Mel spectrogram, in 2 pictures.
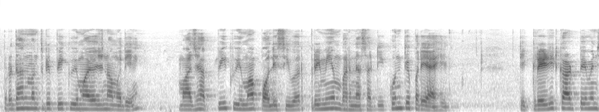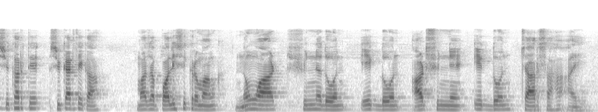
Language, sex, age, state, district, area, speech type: Marathi, male, 30-45, Maharashtra, Nanded, rural, read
